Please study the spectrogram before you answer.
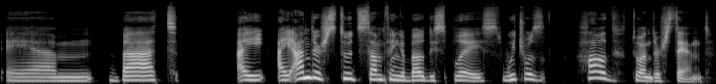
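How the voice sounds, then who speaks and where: A woman's voice: medium pitch, animated, takes it slowly, a bit bright, clear, resonant tone, dry recording, clean studio sound. A middle-aged woman with an Israeli accent, a native Hebrew speaker, answering interview questions thoughtfully and searching for her words. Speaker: guest, author.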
